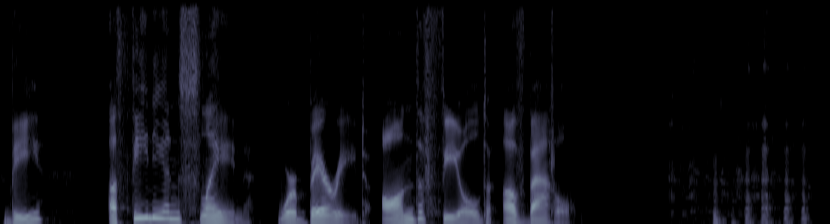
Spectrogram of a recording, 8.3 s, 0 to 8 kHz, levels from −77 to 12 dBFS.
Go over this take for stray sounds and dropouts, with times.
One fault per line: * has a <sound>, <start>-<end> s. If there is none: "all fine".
* has a laugh, 6.7-8.2 s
